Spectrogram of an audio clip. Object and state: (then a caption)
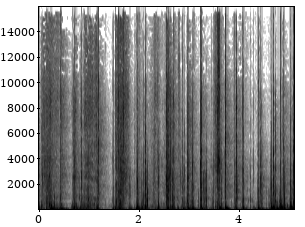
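Paper banknote being crinkled. A single thin paper 20-euro banknote is held in both hands close up, folded and unfolded while fingertips crinkle and rub it. The result is a dense run of dry, crisp crackles and rustles with quick taps, bright on top and thumping low, in bursts over about five seconds.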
